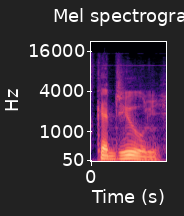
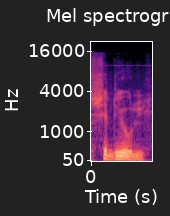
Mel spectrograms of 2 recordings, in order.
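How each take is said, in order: First: The word begins with an sk sound. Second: The word begins with an sh sound. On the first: "American English में यही आ जाता है" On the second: "standard British में"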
